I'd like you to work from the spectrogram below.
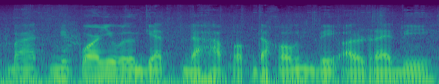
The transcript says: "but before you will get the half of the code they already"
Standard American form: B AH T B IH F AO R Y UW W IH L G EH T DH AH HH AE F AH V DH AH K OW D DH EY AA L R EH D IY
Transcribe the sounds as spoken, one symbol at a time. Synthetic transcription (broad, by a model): B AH T B IH F AO R Y UW W IH L G EH T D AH HH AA P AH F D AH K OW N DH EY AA L R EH D IY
